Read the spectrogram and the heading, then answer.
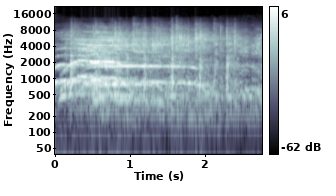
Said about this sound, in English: This side, very quiet. I'm going to say to this side, there's got to be some cheering and going crazy.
